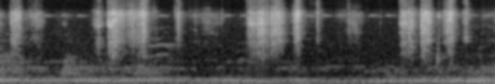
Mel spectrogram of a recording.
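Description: Onion layers crackle as hands pull them apart.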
